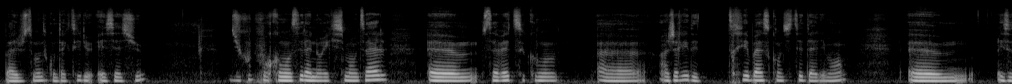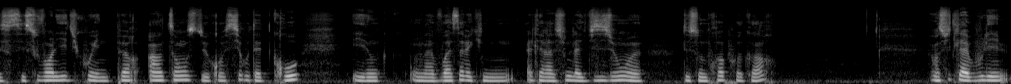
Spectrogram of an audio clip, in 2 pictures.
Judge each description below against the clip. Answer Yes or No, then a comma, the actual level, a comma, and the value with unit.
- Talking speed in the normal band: Yes, average, 180 wpm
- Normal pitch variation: No, narrow, 2.0 semitones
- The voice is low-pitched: No, medium, 180 Hz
